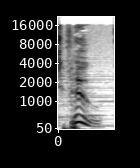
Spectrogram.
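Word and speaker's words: Hu: It means how or beard or butterfly, and it's pronounced quite simply as who.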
